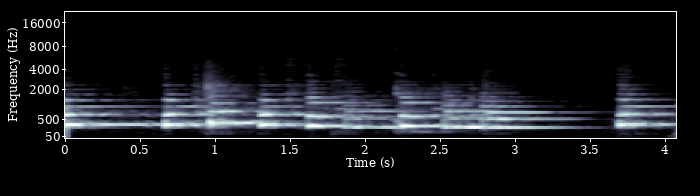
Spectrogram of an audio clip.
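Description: Plucked strings picking out a melody one note at a time, about three notes a second. The phrase dies away about three and a half seconds in, and a new note starts just after.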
